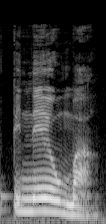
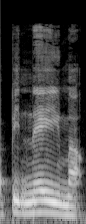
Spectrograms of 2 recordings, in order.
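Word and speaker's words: pneuma: é essa no grego ela é pronunciada mais ou menos assim se neymar ou pneu uma essa palavra pi neymara o pneu uma ela vem do grego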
